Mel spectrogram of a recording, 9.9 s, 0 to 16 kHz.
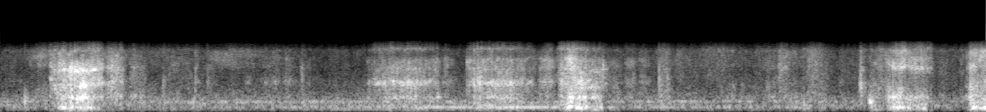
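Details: Angus, a male Rottweiler aged two and a half and weighing 170 pounds, playing indoors in a bedroom, recorded on a phone with distorted audio; rough, breathy snorting bursts come in irregular bouts a few seconds apart over low room noise.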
